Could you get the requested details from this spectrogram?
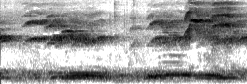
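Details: Pigeons at a large pigeon farm, with many birds cooing together in a wavering low murmur. Higher chirps and a steady bright tone run above the cooing.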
